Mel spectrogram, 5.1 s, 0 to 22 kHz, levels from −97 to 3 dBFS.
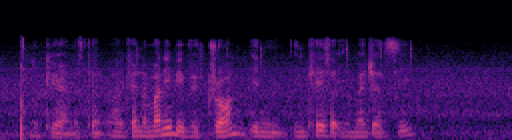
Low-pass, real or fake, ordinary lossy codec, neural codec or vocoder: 7.2 kHz; real; Opus, 24 kbps; none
